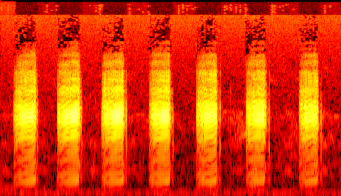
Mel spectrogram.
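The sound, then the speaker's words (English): A female gadwall duck gives a series of seven harsh, nasal quacks in a steady rhythm, each about half a second apart, clear with no other sounds. “Yeah, and so then here is the the female. It's going to sound a lot like a mallard hen, but maybe a bit more harsh.”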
